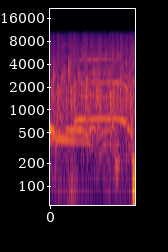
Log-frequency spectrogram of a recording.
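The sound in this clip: An audience at a comedy roast applauds, a steady, loud wash of clapping with a drawn-out cheer riding above it.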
